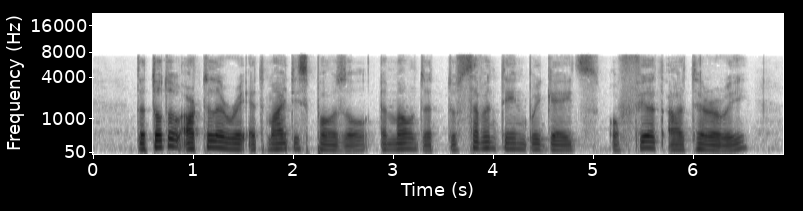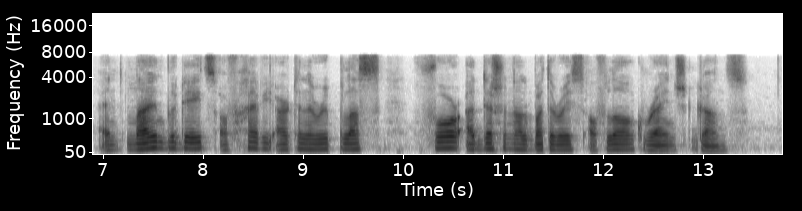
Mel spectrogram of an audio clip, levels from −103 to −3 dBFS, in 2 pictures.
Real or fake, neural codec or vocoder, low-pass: fake; codec, 24 kHz, 0.9 kbps, WavTokenizer, medium speech release version 1; 7.2 kHz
